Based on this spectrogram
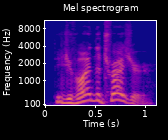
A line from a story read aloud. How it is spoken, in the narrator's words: the brigand asked eagerly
